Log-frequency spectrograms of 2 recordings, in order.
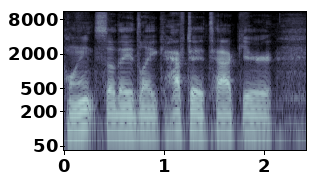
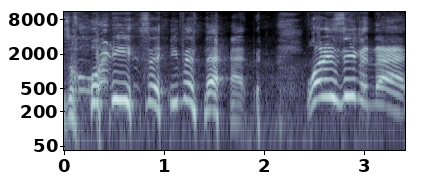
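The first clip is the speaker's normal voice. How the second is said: put-on very high-pitched, shrill, drawn-out angry old man voice; 6 dB louder than usual. Retelling the older man's angry reply to a bearded kid: imitating a mad older man. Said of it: "And he's all mad".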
